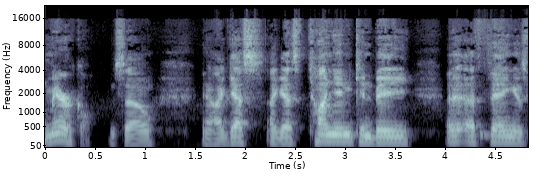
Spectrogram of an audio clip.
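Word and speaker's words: Tonyan: It sounds like how we would have pronounced it wrong initially, and he would tell us it was Tunyon.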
